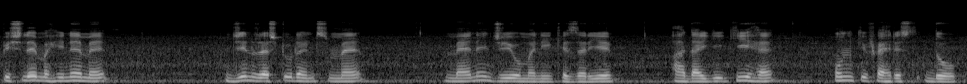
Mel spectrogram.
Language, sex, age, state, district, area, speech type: Urdu, male, 18-30, Bihar, Purnia, rural, read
